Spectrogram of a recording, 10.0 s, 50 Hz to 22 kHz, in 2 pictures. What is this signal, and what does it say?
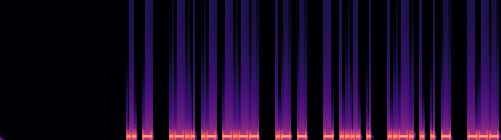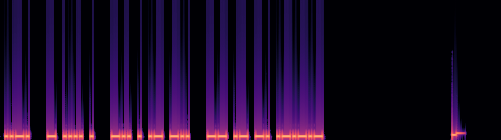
Morse code, heard as a keyed tone, about 44 wpm, 700 Hz. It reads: IT LAY AT THE FEET OF THE DEAD MAN.
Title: Sentences from Top 1500 Words 45wpm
